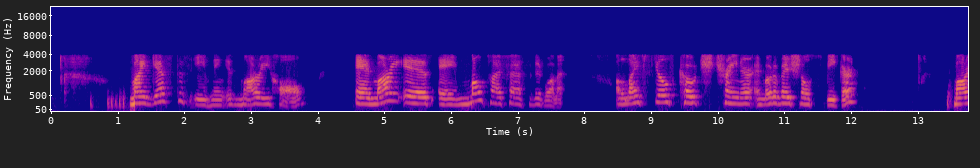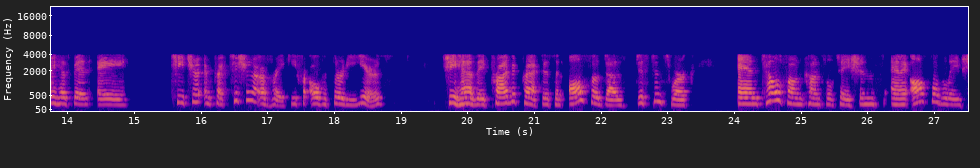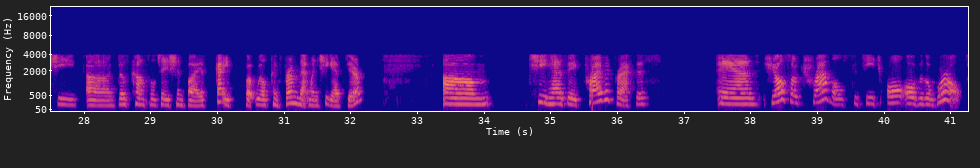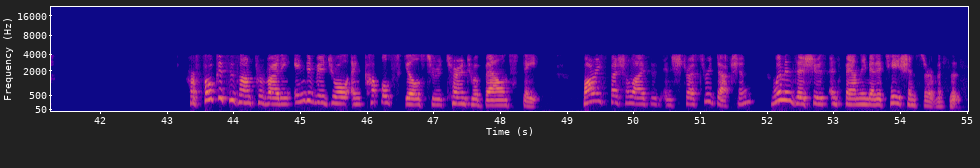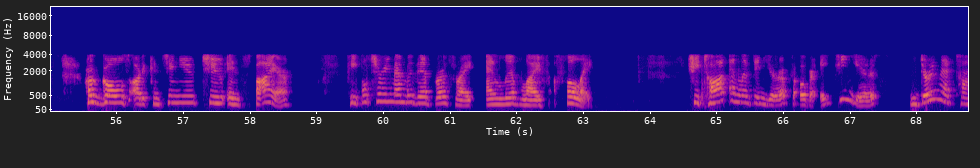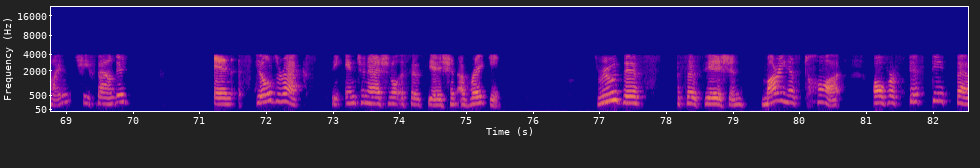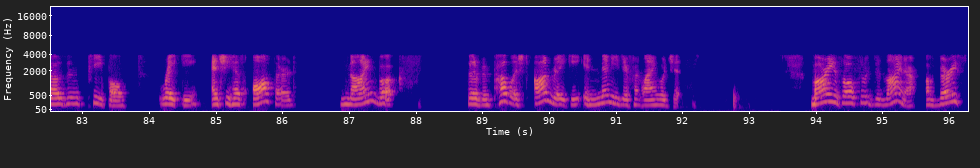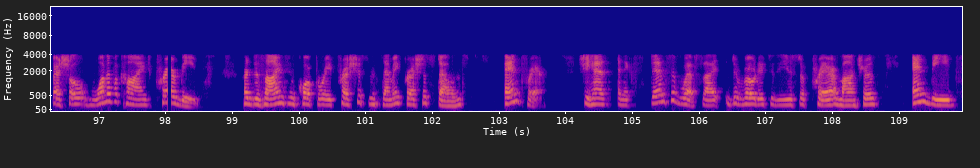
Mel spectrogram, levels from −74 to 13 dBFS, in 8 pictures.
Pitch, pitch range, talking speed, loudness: 205 Hz, 185-235 Hz, 110 wpm, -24 LUFS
